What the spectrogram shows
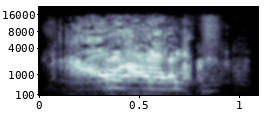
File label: death, infected; npc; die; szf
